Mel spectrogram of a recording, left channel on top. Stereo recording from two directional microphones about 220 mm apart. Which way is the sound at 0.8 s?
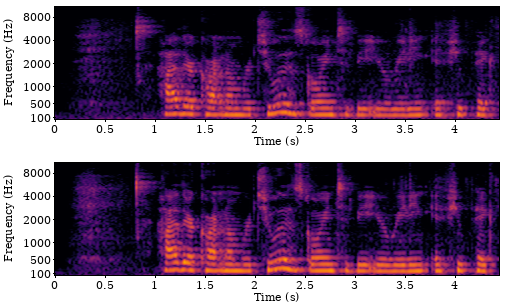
50° right (ahead or behind).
